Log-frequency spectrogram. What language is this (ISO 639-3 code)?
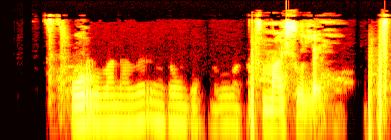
rof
